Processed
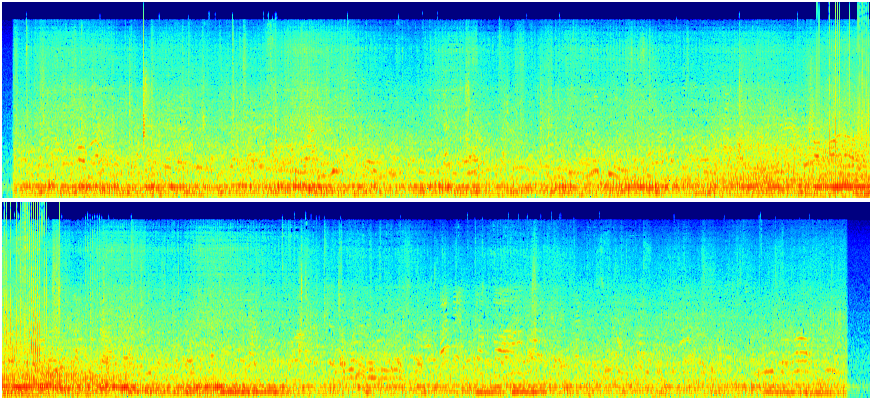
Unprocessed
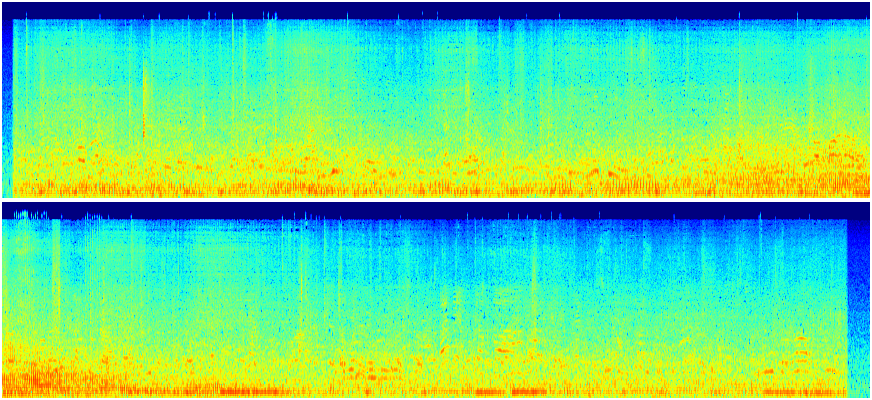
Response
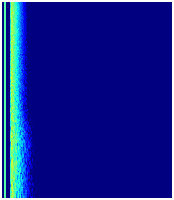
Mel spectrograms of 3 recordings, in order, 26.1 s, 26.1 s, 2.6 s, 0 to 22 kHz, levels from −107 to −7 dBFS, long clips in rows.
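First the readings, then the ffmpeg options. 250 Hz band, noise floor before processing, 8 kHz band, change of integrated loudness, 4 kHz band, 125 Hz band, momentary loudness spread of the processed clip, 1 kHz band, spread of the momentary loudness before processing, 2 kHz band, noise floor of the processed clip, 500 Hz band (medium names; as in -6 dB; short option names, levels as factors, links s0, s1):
+2.5 dB, -36 dBFS, +1.5 dB, +2.0 dB, +1.0 dB, +3.5 dB, 9 LU, +0.5 dB, 8 LU, +1.0 dB, -35 dBFS, 0.0 dB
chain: -af "equalizer=f=160:t=o:w=0.21:g=12,aeval=exprs='(mod(4.22*val(0)+1,2)-1)/4.22':c=same"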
